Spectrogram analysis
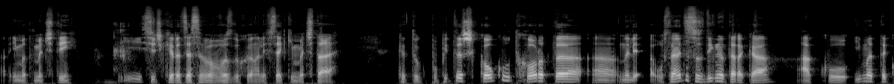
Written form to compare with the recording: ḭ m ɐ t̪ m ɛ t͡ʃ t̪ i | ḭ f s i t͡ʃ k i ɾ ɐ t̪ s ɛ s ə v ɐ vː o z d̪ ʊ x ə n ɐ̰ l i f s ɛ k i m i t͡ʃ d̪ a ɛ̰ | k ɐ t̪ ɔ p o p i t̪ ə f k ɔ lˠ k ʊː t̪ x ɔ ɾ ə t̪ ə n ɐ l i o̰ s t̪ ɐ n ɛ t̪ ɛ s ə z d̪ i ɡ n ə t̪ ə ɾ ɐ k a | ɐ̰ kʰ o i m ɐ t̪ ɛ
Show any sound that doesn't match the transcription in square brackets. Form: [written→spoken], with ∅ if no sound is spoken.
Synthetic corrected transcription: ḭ m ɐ t̪ m ɛ t͡ʃ t̪ i | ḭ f s i t͡ʃ k i ɾ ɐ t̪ s ɛ s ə v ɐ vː [o→ɤ] z d̪ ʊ x ə n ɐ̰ l i f s ɛ k i m [i→ɛ] t͡ʃ [d̪→t̪] a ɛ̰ | k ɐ t̪ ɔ p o p i t̪ ə [f→ʃ] k ɔ lˠ k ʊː t̪ x ɔ ɾ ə t̪ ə n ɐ l i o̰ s t̪ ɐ n ɛ t̪ ɛ s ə z d̪ i ɡ n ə t̪ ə ɾ ɐ k a | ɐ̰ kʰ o i m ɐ t̪ ɛ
